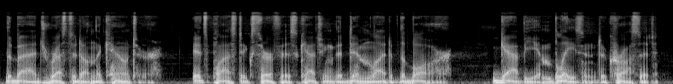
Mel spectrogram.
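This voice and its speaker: A man reading a horror story aloud in a measured, somber scripted narration. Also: rumbling low, gravelly, dark tone, husky.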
